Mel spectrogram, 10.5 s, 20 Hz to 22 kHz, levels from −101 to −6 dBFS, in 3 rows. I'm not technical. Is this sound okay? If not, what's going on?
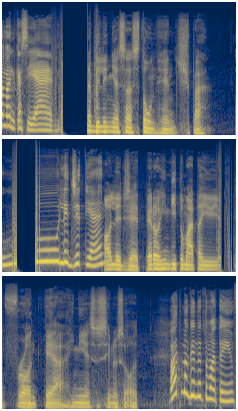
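No. The speech has an intermittent contact fault three times: at 0.75 to 1.45 s, just before "niya sa"; at 3.67 to 4.08 s, before "legit yan"; and at 6.73 to 7.04 s, before "front kaya hindi niya". A loose cable or plug briefly loses its connection, so the sound drops out for about 0.38, 0.29 and 0.21 s, with a crackle as the contact breaks and reconnects and only faint hiss in between.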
